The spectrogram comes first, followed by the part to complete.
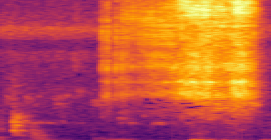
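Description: Sage ESN fly reel's spool spinning as fly line is pulled off it, with the drag dial turned down: a high, fast whirring buzz lasting about a second. The reel pays out line easily, showing the light drag setting.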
